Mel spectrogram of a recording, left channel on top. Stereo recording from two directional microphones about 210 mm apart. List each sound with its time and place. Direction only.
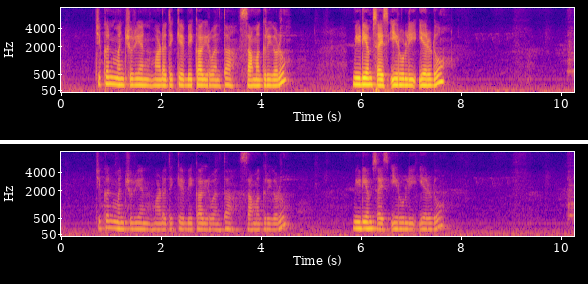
0.7 s a woman's voice: 45° left (ahead or behind)
5.8 s a woman's voice: 50° left (ahead or behind)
